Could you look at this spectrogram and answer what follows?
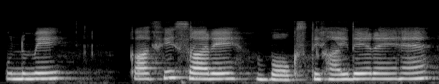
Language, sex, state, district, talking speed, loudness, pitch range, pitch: Hindi, female, Uttar Pradesh, Saharanpur, 110 wpm, -16 LUFS, 250-275 Hz, 255 Hz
